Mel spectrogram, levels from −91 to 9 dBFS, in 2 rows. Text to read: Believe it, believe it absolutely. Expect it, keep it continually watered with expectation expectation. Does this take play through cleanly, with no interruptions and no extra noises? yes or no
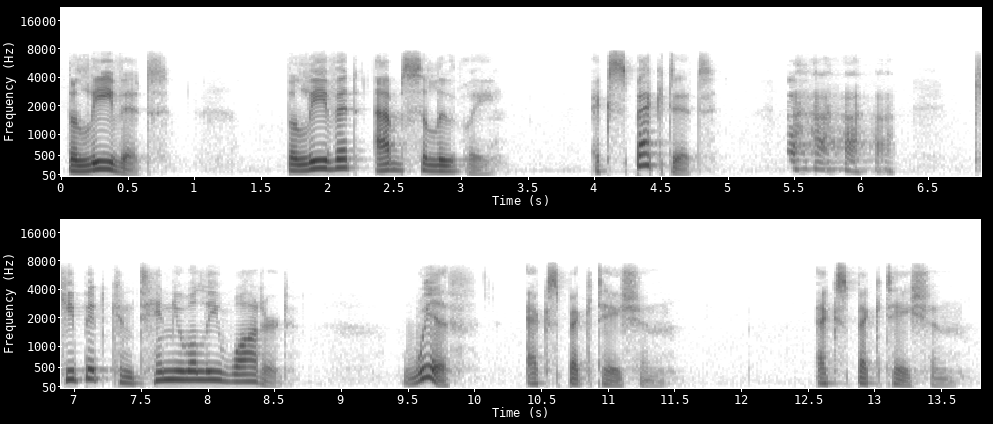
no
